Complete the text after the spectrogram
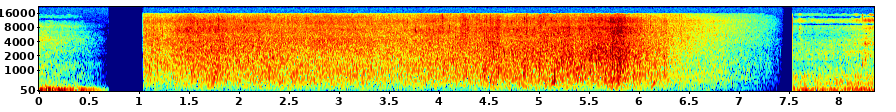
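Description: Sea waves wash against rocks below.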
